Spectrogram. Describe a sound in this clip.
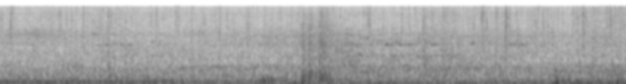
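A burning vehicle crackles with fire.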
